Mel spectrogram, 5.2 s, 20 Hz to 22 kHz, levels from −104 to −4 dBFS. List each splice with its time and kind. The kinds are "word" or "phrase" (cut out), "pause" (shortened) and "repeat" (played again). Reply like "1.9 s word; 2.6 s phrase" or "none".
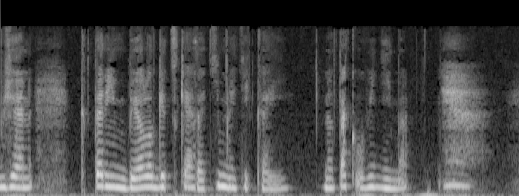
1.9 s word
